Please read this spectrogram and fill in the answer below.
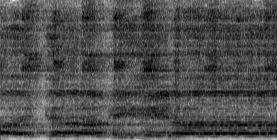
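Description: Male voices chanting a sholawat in unison, settling into a long held note, over hadrah frame drums (rebana) giving deep, widely spaced thumps.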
